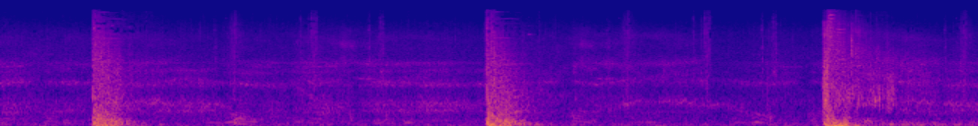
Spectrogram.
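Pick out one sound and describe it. A rifle fires single loud shots that echo briefly.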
